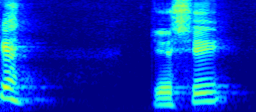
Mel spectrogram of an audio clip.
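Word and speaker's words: hedge: Silent रहता है। ठीक है? जैसे वो आपके सामने शब्द है।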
